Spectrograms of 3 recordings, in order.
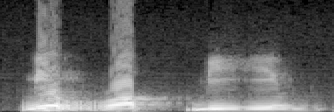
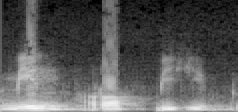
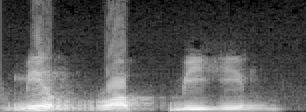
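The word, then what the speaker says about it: مِنْ رَبِّهِمْ: Maka dimasukkan mir rabbihim, jangan baca min rabbihim. Nah, itu salah. Cara bacanya mir rabbihim.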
